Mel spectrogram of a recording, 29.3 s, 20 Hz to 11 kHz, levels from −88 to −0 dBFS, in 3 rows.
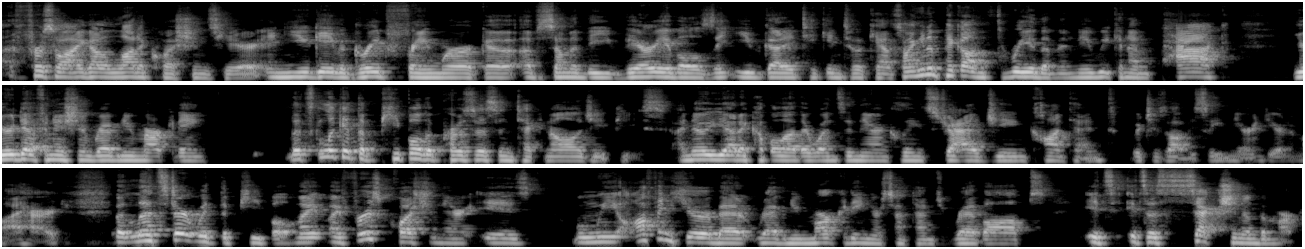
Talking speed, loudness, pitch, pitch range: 230 wpm, -29 LUFS, 140 Hz, 130-160 Hz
